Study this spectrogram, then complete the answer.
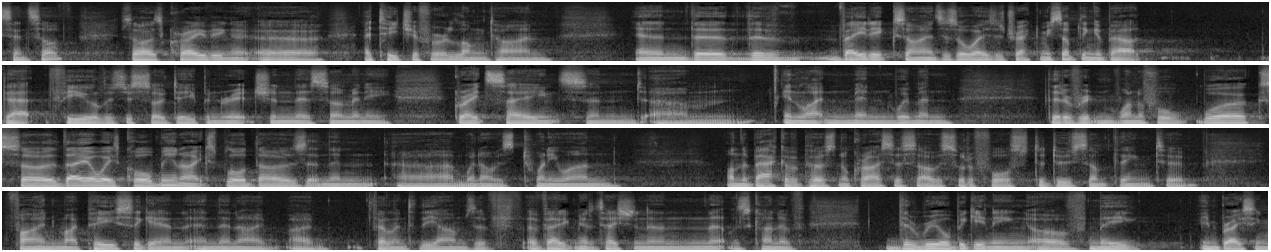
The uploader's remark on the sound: This episode was recorded in front of a live audience at Soma Retreat in Byron Bay.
